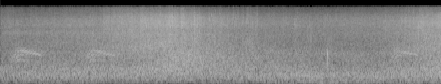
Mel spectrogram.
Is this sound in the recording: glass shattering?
no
